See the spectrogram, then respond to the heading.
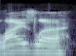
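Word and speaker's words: Laysla: So Lysla, because that's how she pronounces her name, is Lysla de Oliveira, plays Dodge / Well Girl, and she has no titties.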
